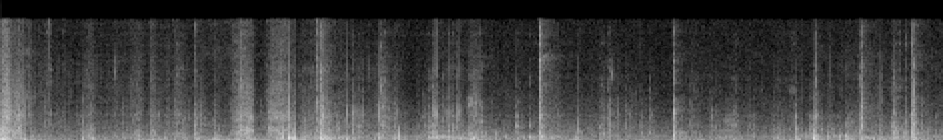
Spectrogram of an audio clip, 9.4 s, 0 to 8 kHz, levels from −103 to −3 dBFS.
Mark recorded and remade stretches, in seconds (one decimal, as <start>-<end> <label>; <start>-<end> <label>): 0.0-1.0 recorded; 1.0-1.7 remade; 1.7-9.4 recorded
